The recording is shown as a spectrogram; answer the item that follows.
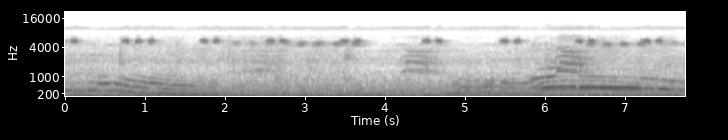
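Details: Angry cats in a morning fight: a descending yowl, then after a lull another warbling wail rising and holding, plus short harsh bursts, over rhythmic cricket chirping and low noise.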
